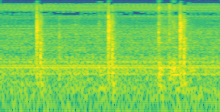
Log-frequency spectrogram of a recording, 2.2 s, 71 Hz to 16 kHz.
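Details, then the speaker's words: Chinese diesel air heater on an Eagle bus conversion after reseating the fan Hall RPM sensor to fix Error 06: crisp ticks about every half second to second over steady fan hum, fuel pump dosing normally at startup. "i'm smelling something it's there goes oh it's clicking"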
